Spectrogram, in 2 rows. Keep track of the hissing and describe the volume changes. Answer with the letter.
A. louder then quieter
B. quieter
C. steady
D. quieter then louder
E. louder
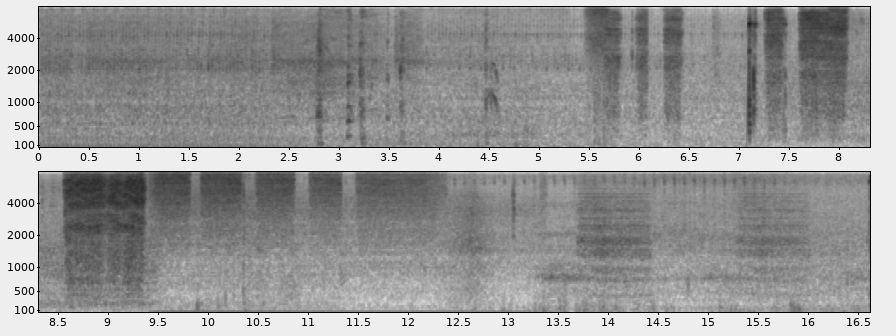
A.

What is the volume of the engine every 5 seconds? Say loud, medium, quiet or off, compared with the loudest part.
loud, medium, medium, loud.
